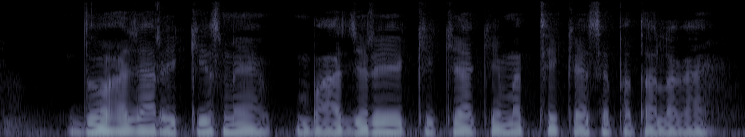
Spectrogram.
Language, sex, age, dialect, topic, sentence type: Hindi, male, 46-50, Kanauji Braj Bhasha, agriculture, question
